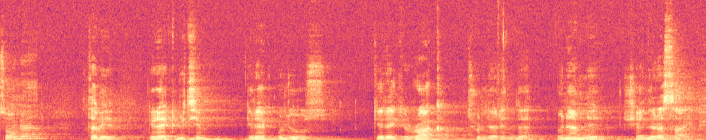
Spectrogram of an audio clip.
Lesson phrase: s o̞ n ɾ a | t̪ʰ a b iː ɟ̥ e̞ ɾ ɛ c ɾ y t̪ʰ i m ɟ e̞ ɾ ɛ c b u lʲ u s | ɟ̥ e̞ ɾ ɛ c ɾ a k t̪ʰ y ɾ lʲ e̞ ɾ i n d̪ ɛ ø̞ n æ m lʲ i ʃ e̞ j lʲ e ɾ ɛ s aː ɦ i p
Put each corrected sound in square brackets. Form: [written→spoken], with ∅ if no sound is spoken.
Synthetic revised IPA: s o̞ n ɾ a | t̪ʰ a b iː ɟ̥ e̞ ɾ ɛ c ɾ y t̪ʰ i m ɟ e̞ ɾ ɛ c b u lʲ u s | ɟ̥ e̞ ɾ ɛ c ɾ a k t̪ʰ y ɾ lʲ e̞ ɾ i n d̪ ɛ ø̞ n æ m lʲ i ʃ e̞ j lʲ e ɾ ɛ s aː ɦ i p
